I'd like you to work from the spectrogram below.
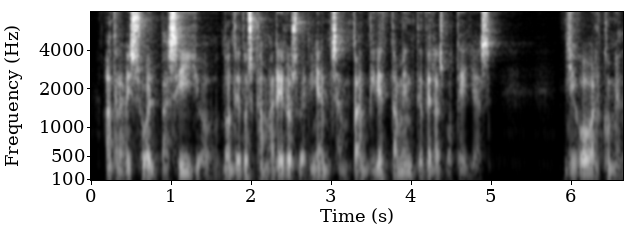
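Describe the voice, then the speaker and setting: A man with a very deep, low pitch and a calm tone, at a moderate pace with ordinary pitch variation, against a quiet background. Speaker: audiobook narrator. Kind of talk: literary audiobook reading. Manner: calm, measured narrator with a fluid, storytelling delivery.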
